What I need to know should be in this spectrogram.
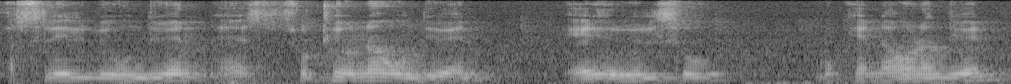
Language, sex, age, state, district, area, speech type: Sindhi, male, 30-45, Gujarat, Kutch, rural, spontaneous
